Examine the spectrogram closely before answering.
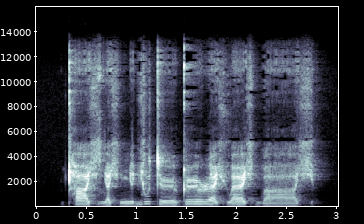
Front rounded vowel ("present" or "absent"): present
